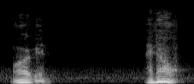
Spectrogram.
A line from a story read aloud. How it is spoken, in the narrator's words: she snapped, her voice trembling slightly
